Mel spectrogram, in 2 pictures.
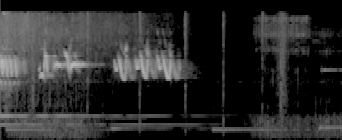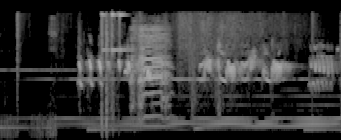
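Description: Frightened bird chirping in the game What Remains of Edith Finch, bright tweeting bursts in several clusters over a sustained musical score, with a soft purr-like rumble early on.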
